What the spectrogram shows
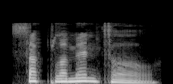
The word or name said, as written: supplemental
